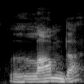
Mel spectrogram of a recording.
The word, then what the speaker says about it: lambda: Kaa C Kaa C lamba it's just like our L Lambda say it with me Lambda L Lambda L me me it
